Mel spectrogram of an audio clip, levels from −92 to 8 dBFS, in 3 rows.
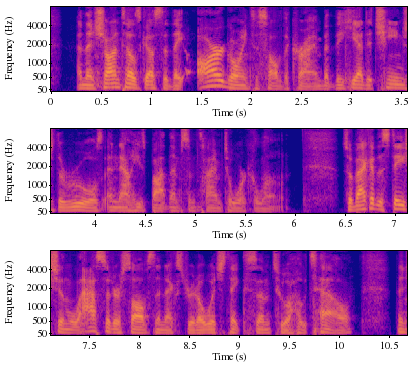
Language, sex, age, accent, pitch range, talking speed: English, male, 20-39, American, 100-125 Hz, 270 wpm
